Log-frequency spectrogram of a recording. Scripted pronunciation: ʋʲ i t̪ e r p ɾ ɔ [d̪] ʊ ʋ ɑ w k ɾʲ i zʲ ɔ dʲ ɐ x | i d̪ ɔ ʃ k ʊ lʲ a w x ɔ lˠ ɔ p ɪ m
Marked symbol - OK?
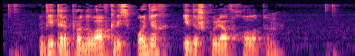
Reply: yes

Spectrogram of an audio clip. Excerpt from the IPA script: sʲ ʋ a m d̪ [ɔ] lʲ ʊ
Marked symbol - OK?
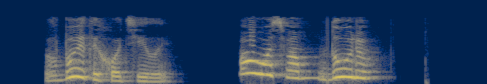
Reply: no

